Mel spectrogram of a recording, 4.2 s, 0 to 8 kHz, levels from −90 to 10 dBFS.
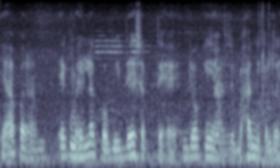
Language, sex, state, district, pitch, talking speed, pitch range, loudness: Hindi, male, Himachal Pradesh, Shimla, 120 Hz, 240 wpm, 110-135 Hz, -18 LUFS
